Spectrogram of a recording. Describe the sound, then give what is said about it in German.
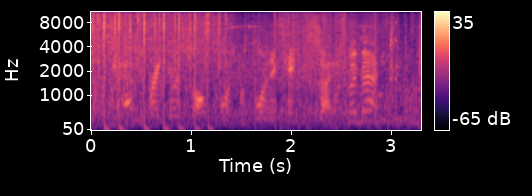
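Gunfire from a marksman rifle in a video game, a rapid string of sharp, punchy shots packed into the first second, followed by quieter game sounds while a man talks over them. “Kein Auto, Feuer. Ist ja auch ein Marksman-Rifle. Sieht aber eher aus wie eine SMG.”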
